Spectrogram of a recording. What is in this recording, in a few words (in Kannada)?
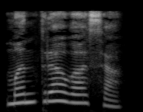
"ಮಂತ್ರಾವಾಸ", Kannada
